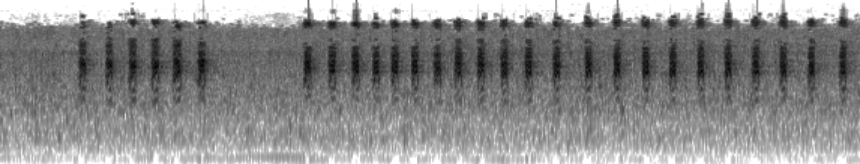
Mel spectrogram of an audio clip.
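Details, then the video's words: Golden grasshopper (belalang emas) producing 'tembakan' shots for songbird masteran: six quick high rasping pulses, a pause of under a second, then about twenty evenly spaced ticks in a longer run. "Belalang Emas Nembak Panjang"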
